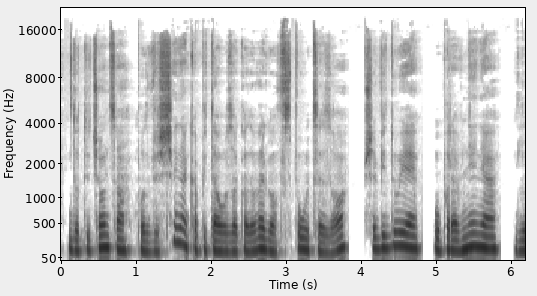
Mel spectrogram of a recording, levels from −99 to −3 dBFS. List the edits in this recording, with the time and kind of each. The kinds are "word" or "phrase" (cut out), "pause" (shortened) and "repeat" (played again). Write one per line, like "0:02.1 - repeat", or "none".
none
